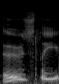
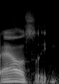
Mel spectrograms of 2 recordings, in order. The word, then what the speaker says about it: Owsley: I have some family members with the last name Ousley is how we say it, but it's spelled like Owsley.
